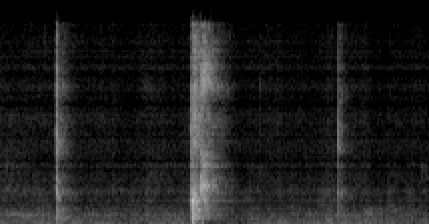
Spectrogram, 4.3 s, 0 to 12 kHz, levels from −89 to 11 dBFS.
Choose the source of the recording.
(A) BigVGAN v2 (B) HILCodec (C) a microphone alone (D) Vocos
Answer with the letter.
B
